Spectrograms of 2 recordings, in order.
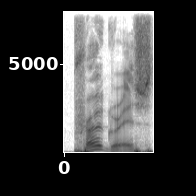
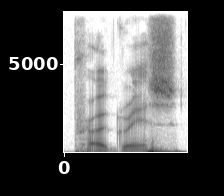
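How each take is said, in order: First: The stress is on the first syllable. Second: The stress is on the second syllable. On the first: It is used as a noun. "the noun, has the stress on the first syllable" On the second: It is used as a verb. "they have the stress on progress, progression, on the second syllable"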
